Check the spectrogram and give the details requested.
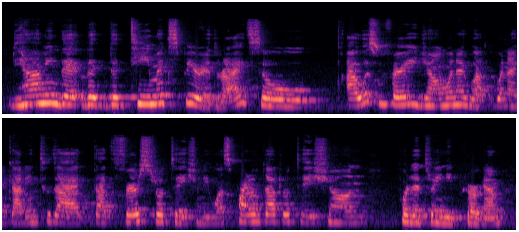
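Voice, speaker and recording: A middle-aged woman from Colombia who learned English as an adult, speaking with a Colombian Spanish accent as an interview guest. She tells stories warmly and often restarts her sentences. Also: mid-range voice, normal speed. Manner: warm storytelling with frequent restarts. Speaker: guest, quality executive. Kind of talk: conversational interview. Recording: roomy echo, faint background noise.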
